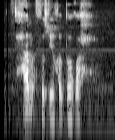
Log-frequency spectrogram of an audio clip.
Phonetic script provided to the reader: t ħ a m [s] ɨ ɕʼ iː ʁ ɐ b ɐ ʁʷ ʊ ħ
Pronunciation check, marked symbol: incorrect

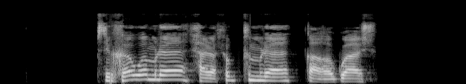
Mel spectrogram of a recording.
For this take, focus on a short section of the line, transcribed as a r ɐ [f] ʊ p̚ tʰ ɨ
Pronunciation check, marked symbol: incorrect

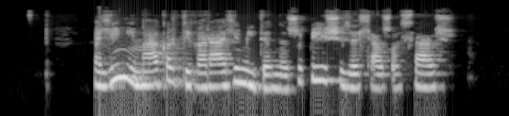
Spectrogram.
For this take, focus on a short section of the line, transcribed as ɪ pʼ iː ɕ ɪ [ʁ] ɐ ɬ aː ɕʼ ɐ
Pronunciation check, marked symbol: incorrect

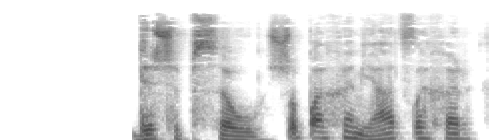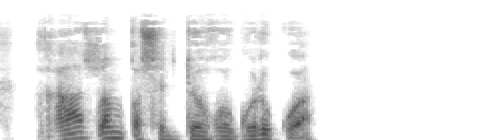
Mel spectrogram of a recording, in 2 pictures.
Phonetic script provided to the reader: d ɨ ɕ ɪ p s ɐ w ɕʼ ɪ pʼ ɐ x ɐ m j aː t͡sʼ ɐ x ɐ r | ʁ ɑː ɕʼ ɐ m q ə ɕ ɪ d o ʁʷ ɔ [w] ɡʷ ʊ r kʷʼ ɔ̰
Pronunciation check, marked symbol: incorrect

